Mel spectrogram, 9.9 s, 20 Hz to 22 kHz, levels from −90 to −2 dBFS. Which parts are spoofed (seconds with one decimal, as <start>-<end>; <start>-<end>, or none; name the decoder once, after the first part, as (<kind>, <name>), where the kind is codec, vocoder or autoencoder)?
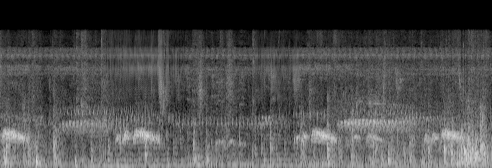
2.1-3.7 (vocoder, BigVGAN v2); 5.1-6.0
